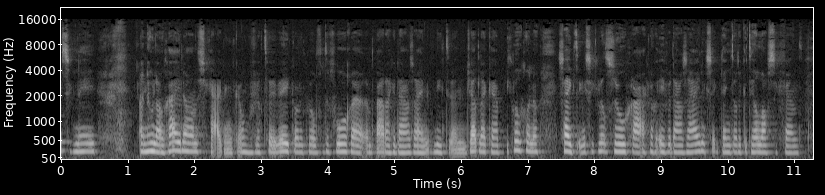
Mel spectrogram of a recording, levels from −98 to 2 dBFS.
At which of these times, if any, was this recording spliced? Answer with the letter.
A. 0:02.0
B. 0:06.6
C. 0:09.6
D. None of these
B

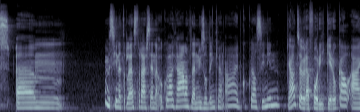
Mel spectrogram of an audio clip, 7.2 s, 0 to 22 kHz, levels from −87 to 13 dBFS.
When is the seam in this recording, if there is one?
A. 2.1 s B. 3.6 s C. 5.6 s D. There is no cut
A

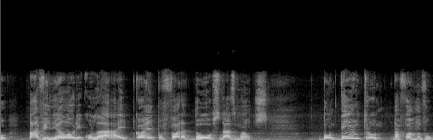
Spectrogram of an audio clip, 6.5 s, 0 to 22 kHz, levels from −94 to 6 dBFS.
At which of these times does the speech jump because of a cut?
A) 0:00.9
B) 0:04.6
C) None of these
C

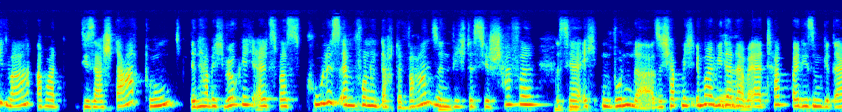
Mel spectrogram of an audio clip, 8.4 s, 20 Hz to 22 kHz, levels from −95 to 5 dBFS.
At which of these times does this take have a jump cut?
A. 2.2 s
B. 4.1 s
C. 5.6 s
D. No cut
C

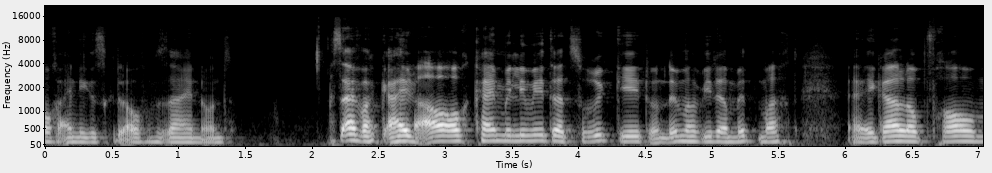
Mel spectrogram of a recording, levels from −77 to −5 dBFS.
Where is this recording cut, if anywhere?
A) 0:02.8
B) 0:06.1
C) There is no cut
A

